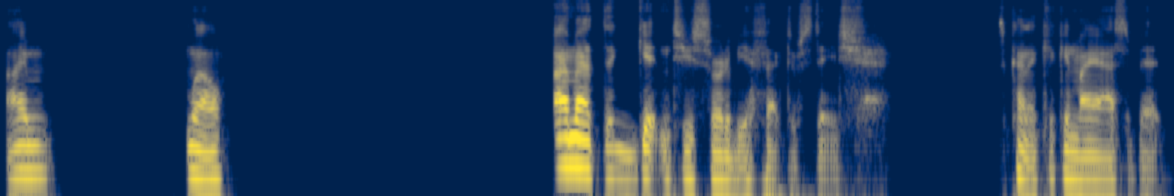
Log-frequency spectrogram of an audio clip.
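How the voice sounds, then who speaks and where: Man acting as seasoned vampire hunter, low voice, weary, kindly mentor, teasing and sweary, comfort audio roleplay, close dry sound. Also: very animated, measured pace, creaky, pauses often, a little mellow, no echo, exaggerated voice. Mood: fond, reassuring. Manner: informal, teasing, reassuring, sweary. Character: tired, kindly veteran male vampire hunter mentoring a rookie.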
